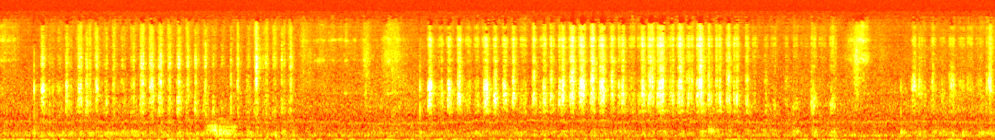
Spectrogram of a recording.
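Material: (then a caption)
Coated paper. A wooden stylus scratches a monkey on the right and the vines into a small spiral-bound pad of black scratch-art paper held at the bottom. The result is a quiet, steady run of short, dry, bright scratching strokes, about three per second in loose rhythm, with a faint low hum underneath.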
